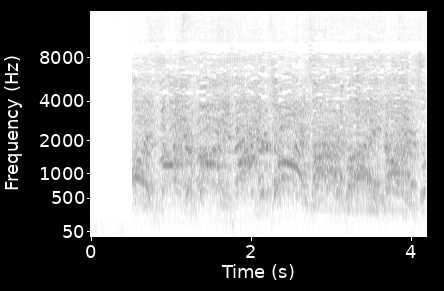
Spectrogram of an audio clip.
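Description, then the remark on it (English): A crowd of pro-abortion protesters at the U.S. Capitol on Sunday shouts slogans together in defiance of the Supreme Court ruling overturning Roe v. Wade, a loud, sustained chorus of overlapping voices that starts abruptly and keeps going in rising and falling waves. “Capitol on Sunday showed contrasting opinions, with pro abortion protesters shouting slogans in defiance of the ruling and pro life supporters celebrating the decision.”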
